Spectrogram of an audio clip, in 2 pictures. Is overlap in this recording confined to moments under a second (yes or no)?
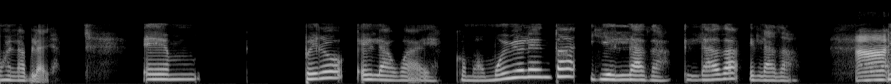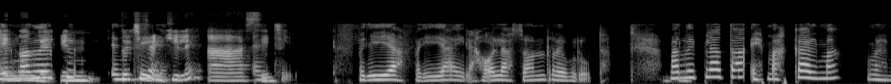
no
